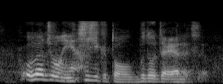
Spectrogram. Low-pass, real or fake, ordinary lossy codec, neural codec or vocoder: none; fake; none; codec, 16 kHz, 1 kbps, X-Codec, WavLM features, trained on Multilingual LibriSpeech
